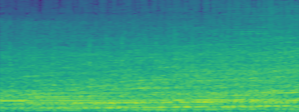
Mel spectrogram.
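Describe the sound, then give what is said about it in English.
A race car driver, driving his car around a racetrack, vocally imitates the engine with a steady, buzzing motor drone that holds for a few seconds, loud, picked up by the in-car camera audio, with no other talking. “it ended up being … mimicking the sound of the motor as he's driving around the racetrack”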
